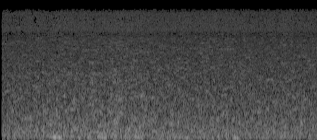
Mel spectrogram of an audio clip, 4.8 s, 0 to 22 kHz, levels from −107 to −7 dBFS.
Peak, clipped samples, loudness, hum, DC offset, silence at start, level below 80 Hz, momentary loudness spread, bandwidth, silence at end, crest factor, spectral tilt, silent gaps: -40 dBFS; under 0.1%; -55 LUFS; none; under 0.1%; 0 s; -68 dBFS; 3 LU; 16.5 kHz; 0 s; 16 dB; -3.5 dB/octave; none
